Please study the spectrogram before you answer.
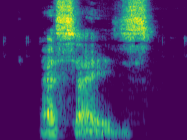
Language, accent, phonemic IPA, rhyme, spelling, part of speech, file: French, Canada, /a.sɛz/, -ɛz, ascèse, noun, LL-Q150 (fra)-ascèse.wav
- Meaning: 1. asceticism 2. ascesis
